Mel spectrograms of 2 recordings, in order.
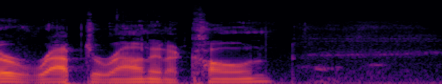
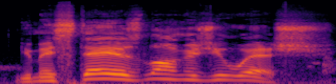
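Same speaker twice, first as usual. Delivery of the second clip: official's permission; 8 semitones higher, 5 dB louder than usual. Acted. Officer grants stay.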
